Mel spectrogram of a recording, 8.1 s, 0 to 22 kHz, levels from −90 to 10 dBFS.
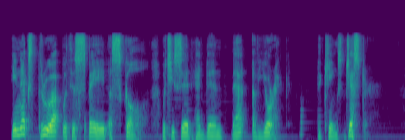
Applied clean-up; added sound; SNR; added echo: neural mask model DeepFilterNet 3.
